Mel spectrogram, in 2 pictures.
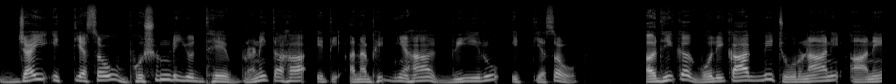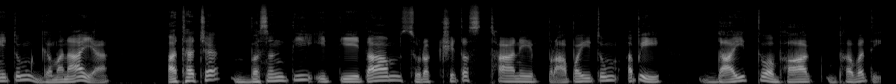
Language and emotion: Sanskrit, neutral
